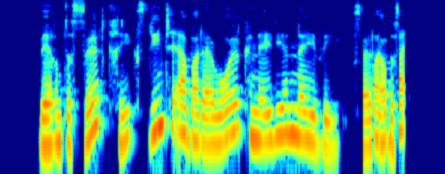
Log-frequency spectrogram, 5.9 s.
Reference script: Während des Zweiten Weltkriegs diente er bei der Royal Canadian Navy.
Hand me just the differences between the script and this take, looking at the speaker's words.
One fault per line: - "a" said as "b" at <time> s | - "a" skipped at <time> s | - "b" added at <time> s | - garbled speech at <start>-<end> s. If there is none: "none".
- "Zweiten" skipped at 1.1 s
- garbled speech at 4.7-5.4 s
